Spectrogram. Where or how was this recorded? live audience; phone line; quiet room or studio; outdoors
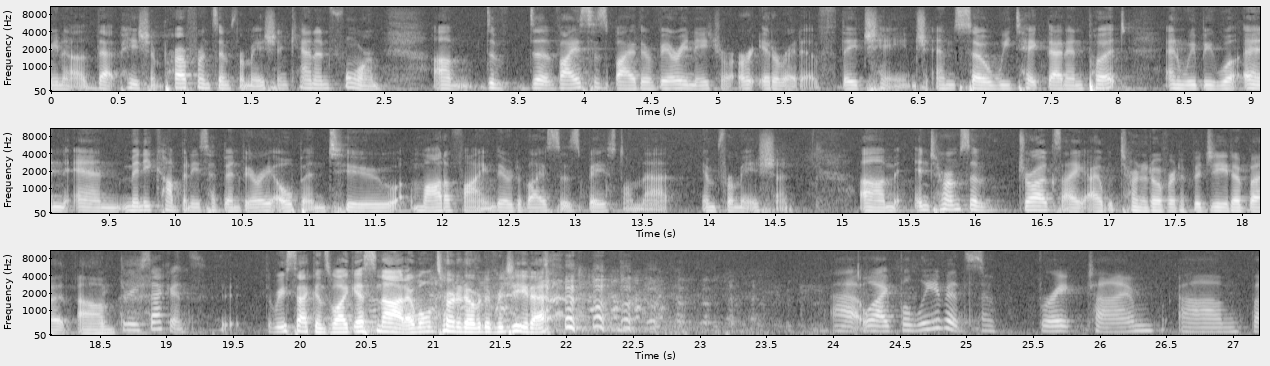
live audience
